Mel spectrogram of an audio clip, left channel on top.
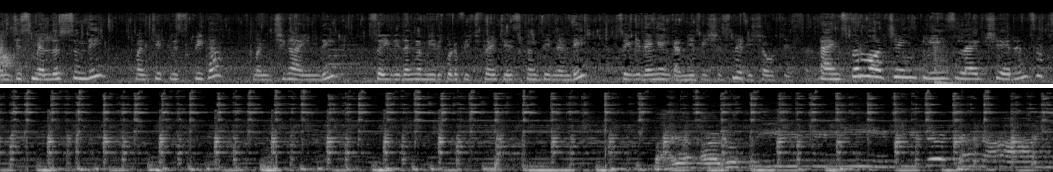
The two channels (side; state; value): both; different; correlation 0.00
